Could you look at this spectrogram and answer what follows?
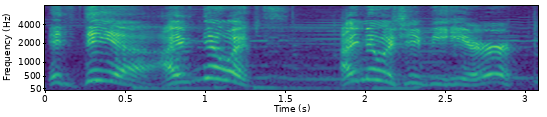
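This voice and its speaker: A man giving casual, reactive game commentary as a streamer, slangy, joking and excitable. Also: very high voice, moderate pace. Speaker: gaming streamer. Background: game music.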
